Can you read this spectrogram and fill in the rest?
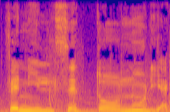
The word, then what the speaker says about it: fenilcetonuria: También es el Día Mundial de la Fenilicetonuria. Sí lo dije bien, sí, fenilcetonuria.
